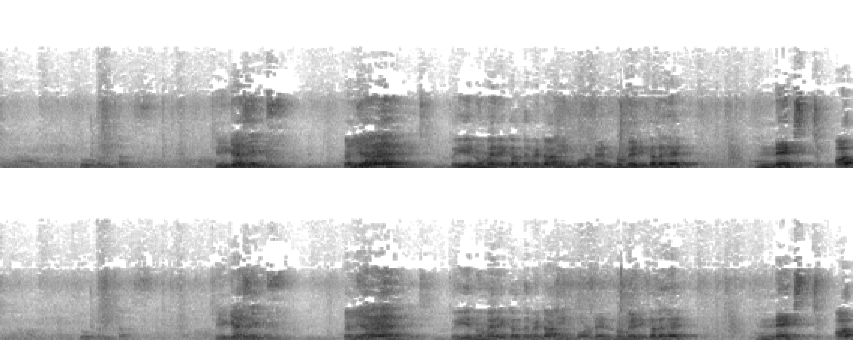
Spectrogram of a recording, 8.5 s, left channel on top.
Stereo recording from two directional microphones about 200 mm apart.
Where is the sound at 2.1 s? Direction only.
25° right (ahead or behind).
